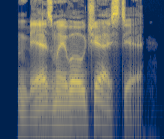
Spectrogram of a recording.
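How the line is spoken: Growling. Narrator (Russian): прорычал северянин

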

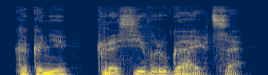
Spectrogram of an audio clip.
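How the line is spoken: Dog breathing out enviously. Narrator (Russian): Завистью выдохнул мой пес

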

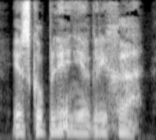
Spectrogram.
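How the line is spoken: Exclaimed. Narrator (Russian): воскликнул он

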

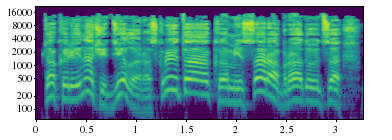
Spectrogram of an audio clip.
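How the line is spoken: Loud. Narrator (Russian): громко сказал Халварсон

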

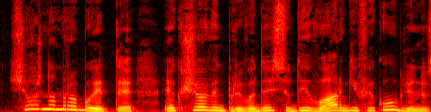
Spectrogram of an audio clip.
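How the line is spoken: Cried out. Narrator (Ukrainian): скрикнув

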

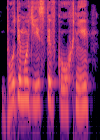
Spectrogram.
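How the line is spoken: Whisper. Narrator (Ukrainian): прошепотіла місіс Уізлі

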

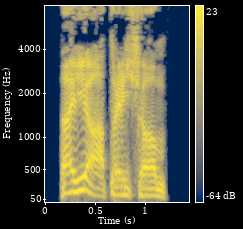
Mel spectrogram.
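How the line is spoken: Stern question. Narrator (Russian): спросил строго Громозека

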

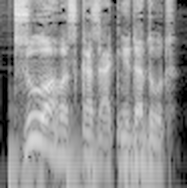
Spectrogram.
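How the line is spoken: Giant's growl. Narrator (Russian): рыкнул исполин

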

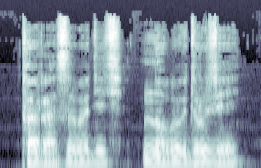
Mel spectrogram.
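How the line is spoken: Soft. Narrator (Russian): сказал Джош мягко

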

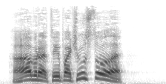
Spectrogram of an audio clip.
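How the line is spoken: Shouting. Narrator (Russian): крикнул

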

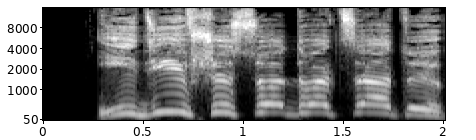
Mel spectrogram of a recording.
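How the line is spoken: Shout. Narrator (Russian): крикнул Петя

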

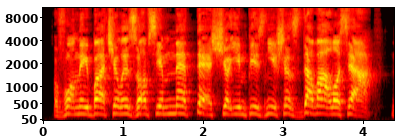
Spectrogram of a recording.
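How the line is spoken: Wild yell. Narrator (Ukrainian): заволав диким голосом Блек

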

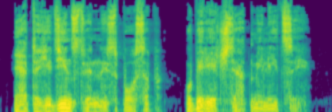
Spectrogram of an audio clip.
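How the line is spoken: Whisper. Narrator (Russian): шептал Дроган

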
